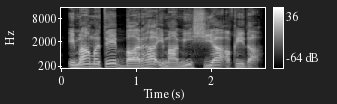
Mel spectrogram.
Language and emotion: Urdu, neutral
